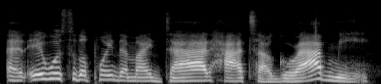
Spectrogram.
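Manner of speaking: ordinary talk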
